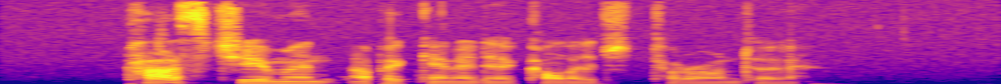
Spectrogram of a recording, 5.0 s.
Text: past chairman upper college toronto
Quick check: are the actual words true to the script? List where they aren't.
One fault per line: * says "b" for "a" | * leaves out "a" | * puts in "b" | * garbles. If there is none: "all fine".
* puts in "canada"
